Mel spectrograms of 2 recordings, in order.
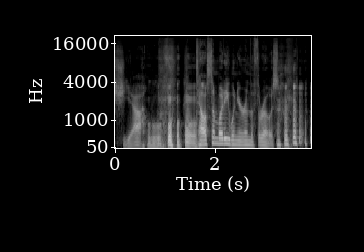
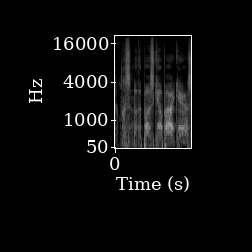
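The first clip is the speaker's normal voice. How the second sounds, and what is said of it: Whispering. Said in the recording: “whisper”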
